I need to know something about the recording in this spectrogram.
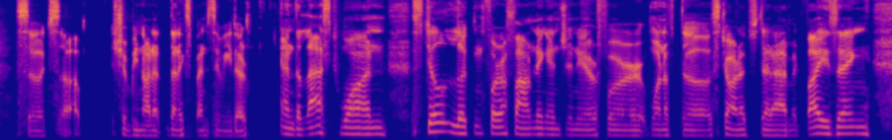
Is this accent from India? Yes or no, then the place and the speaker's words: yes; India; moved away; I grew up in India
